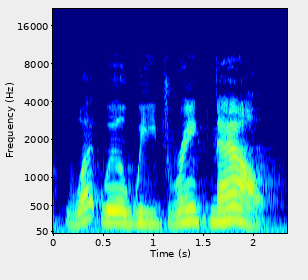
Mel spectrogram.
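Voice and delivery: sarcastic, resentful, angry, accusing tone. Demonstrating the wrong way to voice a complaint, in an accusing, angry tone. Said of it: "to use an accusing and angry tone".

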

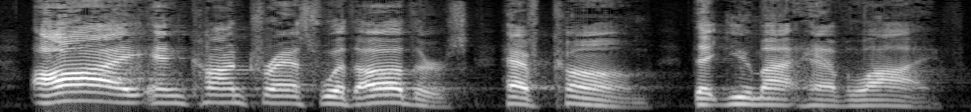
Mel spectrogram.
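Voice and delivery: heavy emphasis on the word I. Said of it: "it's there for emphasis".

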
